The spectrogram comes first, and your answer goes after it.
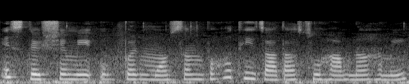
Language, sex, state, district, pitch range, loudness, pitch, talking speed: Hindi, female, Punjab, Fazilka, 210-235 Hz, -17 LUFS, 220 Hz, 145 wpm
